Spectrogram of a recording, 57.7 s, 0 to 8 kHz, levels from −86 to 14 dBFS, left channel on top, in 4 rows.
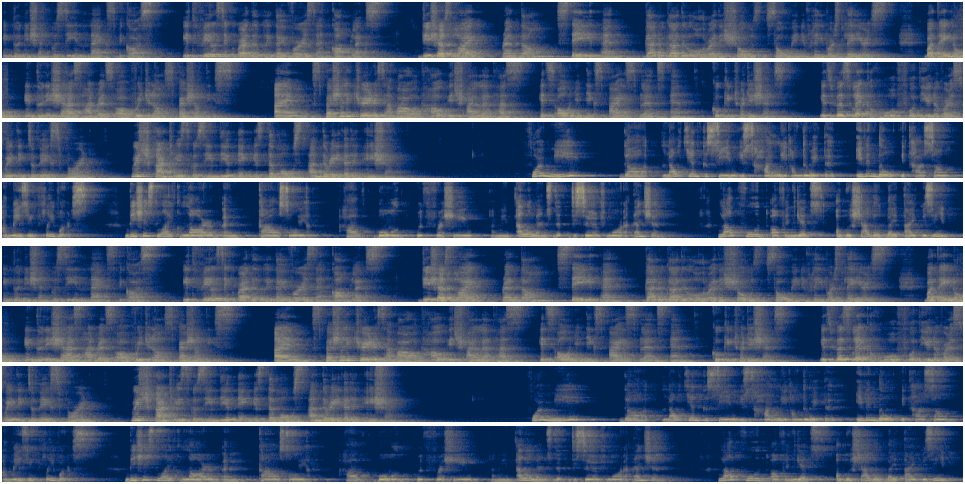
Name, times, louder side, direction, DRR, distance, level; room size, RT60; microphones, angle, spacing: voice 1, 0.0-2.1 2.7-5.4 6.2-7.1 7.5-9.3 9.6-11.3 11.6-13.1 13.8-17.7 18.5-19.0 19.3-22.0 22.5-23.3 23.5-24.7 25.1-26.0 26.7-30.1 30.8-34.7, equal, ahead, -4 dB, 3.8 m, -22 dB
voice 2, 36.8-37.5 38.1-41.3 41.6-44.5 45.1-46.8 47.1-47.8 48.4-50.3 50.6-53.2 54.0-57.4, left 3 dB, 65° left, 10 dB, 0.7 m, -20 dB
22.5 x 17.5 x 3.3 m, 0.98 s
head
